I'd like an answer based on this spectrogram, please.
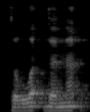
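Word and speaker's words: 七: for seven in Chinese the number seven is T just like if you've ever heard of Tai Chi t is number seven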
